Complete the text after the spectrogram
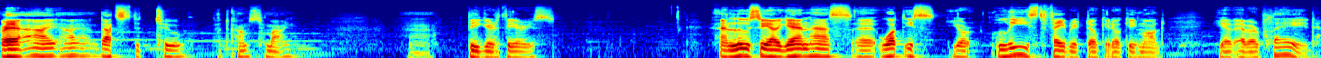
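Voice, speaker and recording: Over music in the background, a man with a Swedish accent and medium pitch speaks with big swings in loudness and long, frequent pauses. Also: ordinary pitch variation, fairly slow pace. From Sweden. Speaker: YouTuber answering fan questions. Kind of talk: Q&A video, casual. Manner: hesitant, many fillers.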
